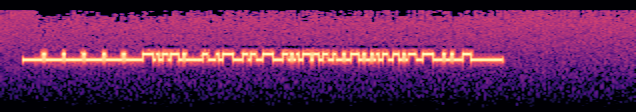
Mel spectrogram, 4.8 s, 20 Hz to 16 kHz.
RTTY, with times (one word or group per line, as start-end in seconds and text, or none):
1.5-2.3 COLOR
2.4-3.6 PAJIZO.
